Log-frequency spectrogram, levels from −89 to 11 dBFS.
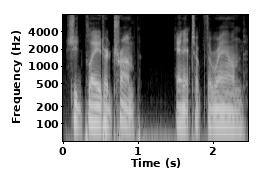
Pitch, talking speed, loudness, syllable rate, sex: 90 Hz, 220 wpm, -17 LUFS, 4.6 syllables/s, male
